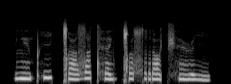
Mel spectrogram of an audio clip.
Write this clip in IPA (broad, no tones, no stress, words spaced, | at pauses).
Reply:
lʲẽpʰi ǀɨ zˤɨtʰɛlʲǀusˤrɔ t͡ʃʰẽɭi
